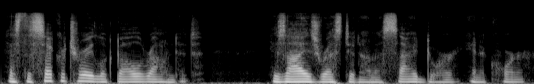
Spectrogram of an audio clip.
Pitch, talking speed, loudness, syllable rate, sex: 120 Hz, 190 wpm, -20 LUFS, 5.1 syllables/s, male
